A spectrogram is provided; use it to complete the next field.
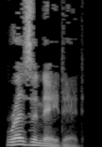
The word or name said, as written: resonated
